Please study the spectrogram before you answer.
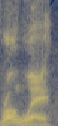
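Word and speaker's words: Roewe: But also this company that I was saying, rowway, it's actually pronounced wrongway.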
